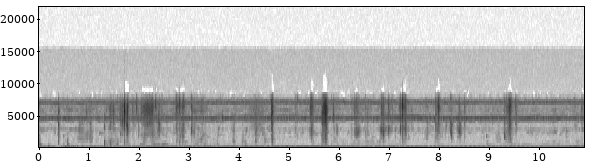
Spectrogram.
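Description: A person chewing food close to the microphone, with irregular small clicks and crunches over a steady low hum.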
